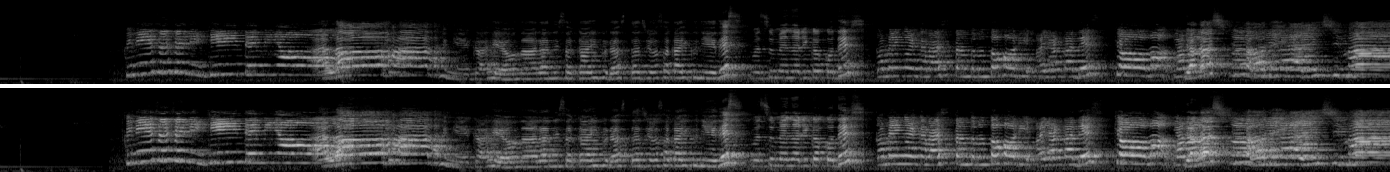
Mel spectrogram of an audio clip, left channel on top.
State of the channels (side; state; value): left; quieter; 5.8 dB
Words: 国枝先生に聞いてみよアロハ国枝カフェオナーラニサカイフラスタジオサカイ国枝です。娘のりかこです。画面外からアシスタントの戸堀彩香です。今日もよろしくお願いしま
